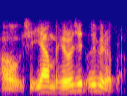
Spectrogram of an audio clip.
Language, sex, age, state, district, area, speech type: Manipuri, male, 18-30, Manipur, Kakching, rural, conversation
